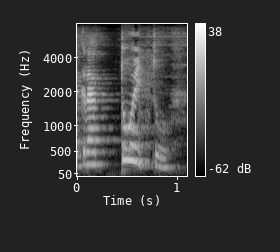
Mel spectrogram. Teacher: A sílaba tônica é no ui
